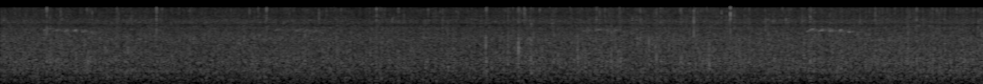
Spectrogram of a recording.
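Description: Soft, steady rain falling, an even hiss.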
